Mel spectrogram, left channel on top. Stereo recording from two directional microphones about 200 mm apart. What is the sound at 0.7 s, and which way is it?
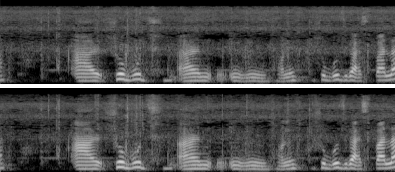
Speech, 40° right (ahead or behind).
